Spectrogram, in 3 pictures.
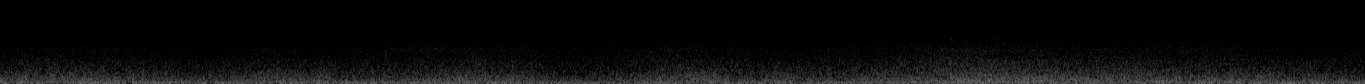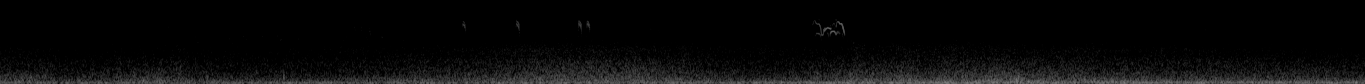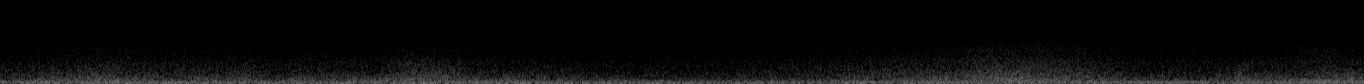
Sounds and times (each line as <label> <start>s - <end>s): waves 17.9s - 40.9s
